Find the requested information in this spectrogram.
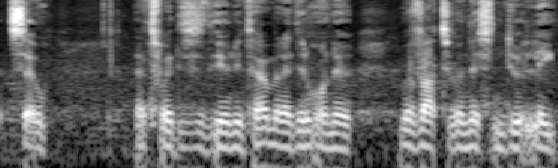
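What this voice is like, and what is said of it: Weak, tired voice. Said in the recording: “my voice is a little bit schwach. I've not slept very much last night. I was on the flight.”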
